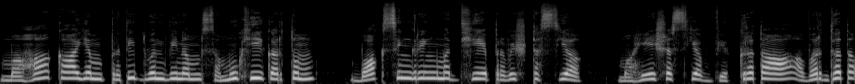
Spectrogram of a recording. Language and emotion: Sanskrit, fearful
